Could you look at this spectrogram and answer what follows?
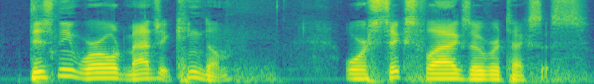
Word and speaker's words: Six Flags: I'm saying it like it's 2 words. You're saying it like it's 1. Correct. Yeah, it's 2 words. But you would say it like you're like emphasizing the 6.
